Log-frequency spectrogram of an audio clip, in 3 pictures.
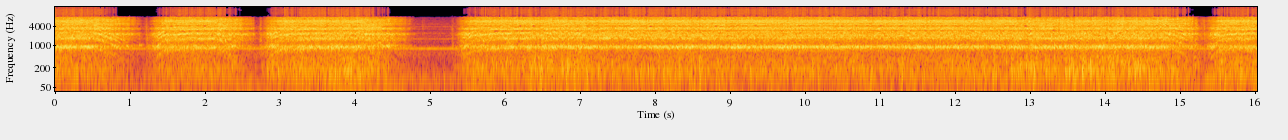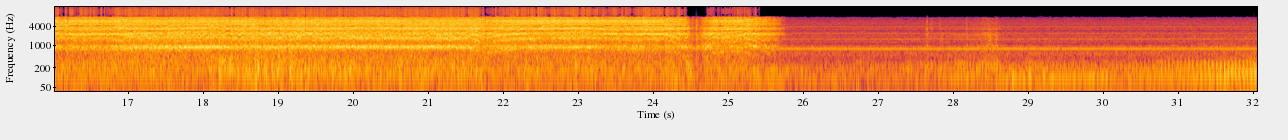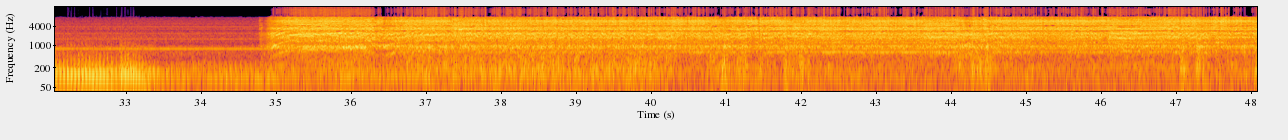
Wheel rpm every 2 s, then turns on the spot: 150, 140, 90, 220, 230, 230, 230, 180, 190, 210, 220, 210, 100, 0, 10, 0, 0, 70, 170, 160, 160, 160, 160, 160.
none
